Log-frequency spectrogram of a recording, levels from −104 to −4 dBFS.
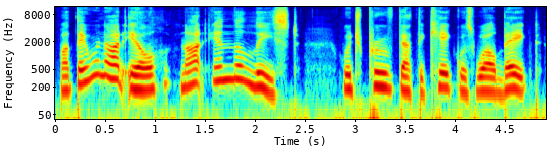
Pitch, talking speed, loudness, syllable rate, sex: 215 Hz, 185 wpm, -17 LUFS, 4.7 syllables/s, female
